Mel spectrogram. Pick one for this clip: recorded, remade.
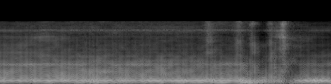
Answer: remade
